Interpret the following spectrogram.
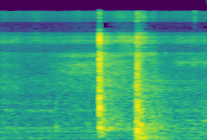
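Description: Hyundai Solaris front driver's door being shut: a sharp knock about a second in, then a louder, deeper thud a third of a second later as the door closes.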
